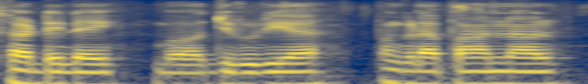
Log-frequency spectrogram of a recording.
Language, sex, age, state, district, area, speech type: Punjabi, male, 18-30, Punjab, Hoshiarpur, rural, spontaneous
